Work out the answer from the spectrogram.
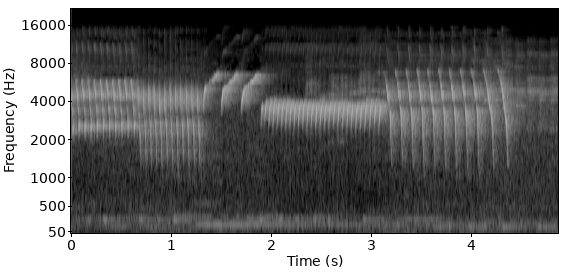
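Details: Belgian canary song, used to stimulate other birds: a loud rolling trill, then a run of rising sweeps, a steady buzzy tour and a fast sequence of descending notes, all high-pitched and continuous.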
